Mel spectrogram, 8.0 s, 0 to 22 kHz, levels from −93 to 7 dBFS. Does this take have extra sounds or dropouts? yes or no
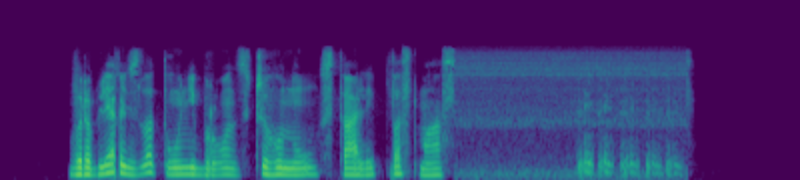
yes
